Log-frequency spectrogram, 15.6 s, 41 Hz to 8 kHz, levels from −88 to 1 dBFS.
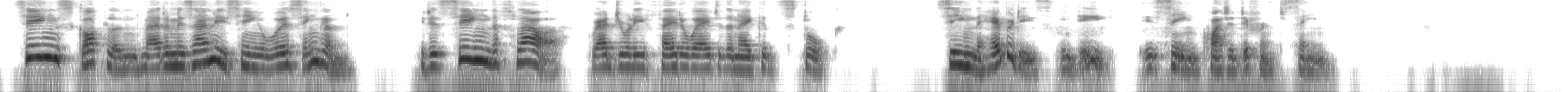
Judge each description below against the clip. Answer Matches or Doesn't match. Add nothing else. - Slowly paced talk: Matches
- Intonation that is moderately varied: Matches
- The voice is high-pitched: Doesn't match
